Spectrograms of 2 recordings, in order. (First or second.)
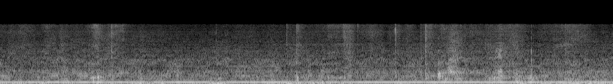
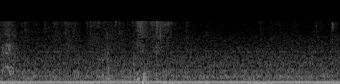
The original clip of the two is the second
